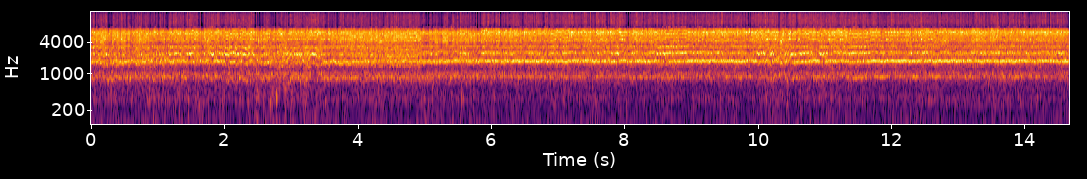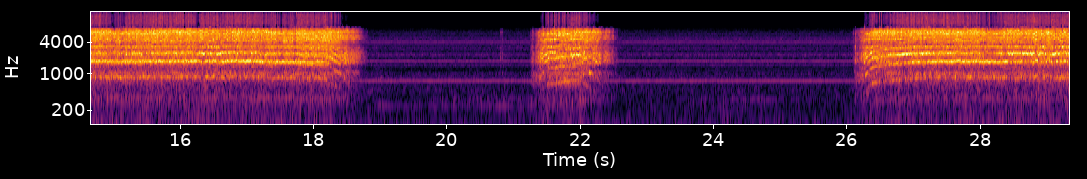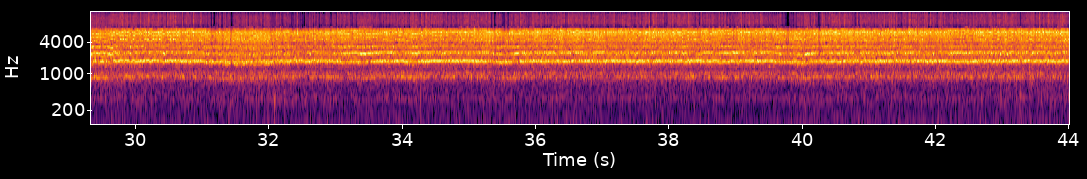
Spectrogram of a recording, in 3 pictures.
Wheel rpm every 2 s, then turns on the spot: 220, 210, 220, 230, 230, 230, 240, 230, 220, 50, 30, 20, 0, 160, 220, 230, 220, 230, 230, 230, 230, 230.
none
